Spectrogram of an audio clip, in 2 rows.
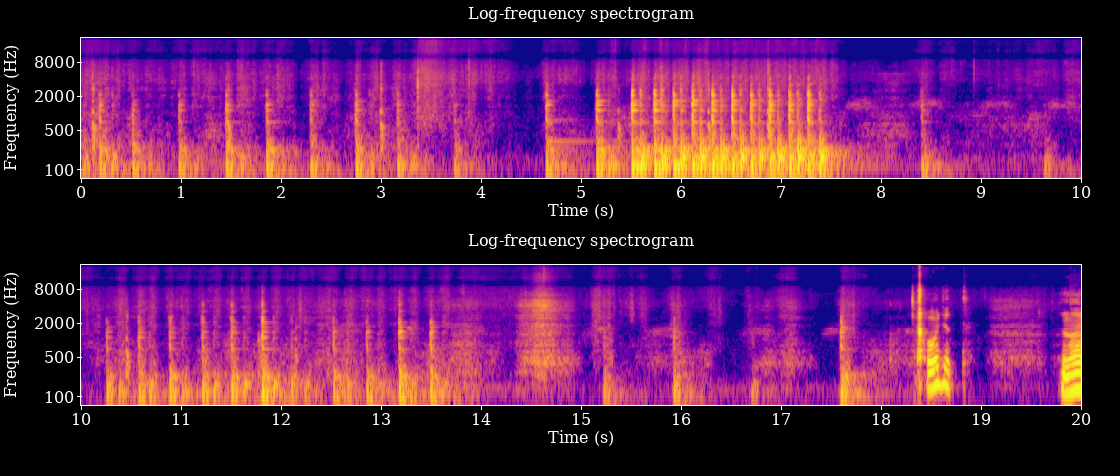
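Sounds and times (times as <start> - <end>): car joint clicking and knocking: 0.0 - 3.9, 4.6 - 7.8, 10.2 - 13.8, 17.5 - 18.4.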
